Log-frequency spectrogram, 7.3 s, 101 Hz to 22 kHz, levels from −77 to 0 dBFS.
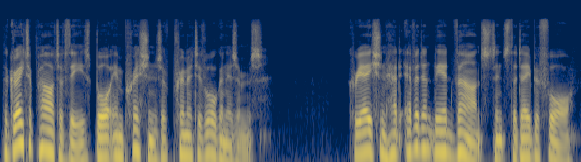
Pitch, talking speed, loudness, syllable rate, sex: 115 Hz, 150 wpm, -17 LUFS, 5.9 syllables/s, male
